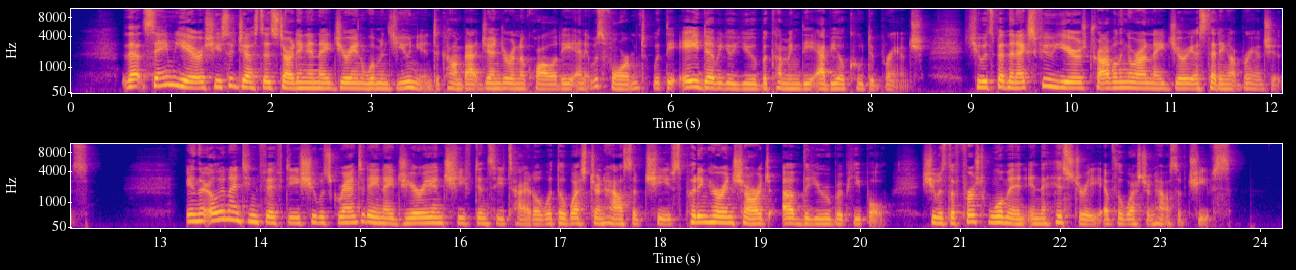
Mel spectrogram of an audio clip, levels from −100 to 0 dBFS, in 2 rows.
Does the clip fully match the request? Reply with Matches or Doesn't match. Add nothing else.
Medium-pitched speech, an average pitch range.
Matches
